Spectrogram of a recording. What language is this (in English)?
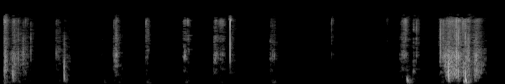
Georgian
